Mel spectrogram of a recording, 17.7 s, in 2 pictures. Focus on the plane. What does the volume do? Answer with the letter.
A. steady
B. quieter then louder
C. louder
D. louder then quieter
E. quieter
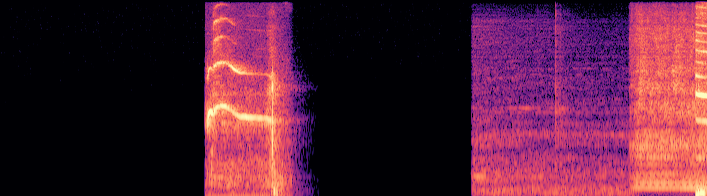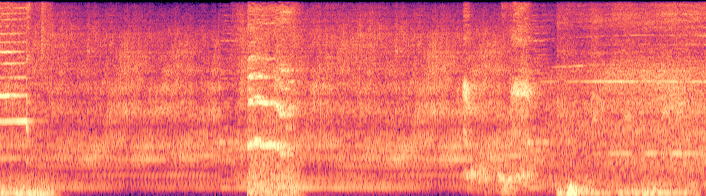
C.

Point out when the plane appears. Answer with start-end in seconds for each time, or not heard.
5.8-17.6.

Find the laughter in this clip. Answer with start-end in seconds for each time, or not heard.
not heard.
